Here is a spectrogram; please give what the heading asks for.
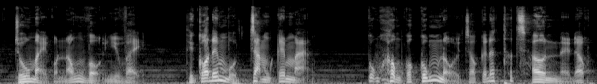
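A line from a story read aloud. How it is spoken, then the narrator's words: Laughing yet stern. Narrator (Vietnamese): Chiến Danh vừa cười, nghiêm giọng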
